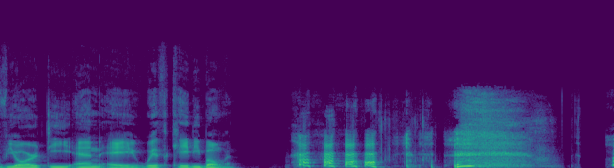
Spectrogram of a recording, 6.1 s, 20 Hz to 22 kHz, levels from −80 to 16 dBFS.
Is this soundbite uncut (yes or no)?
no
